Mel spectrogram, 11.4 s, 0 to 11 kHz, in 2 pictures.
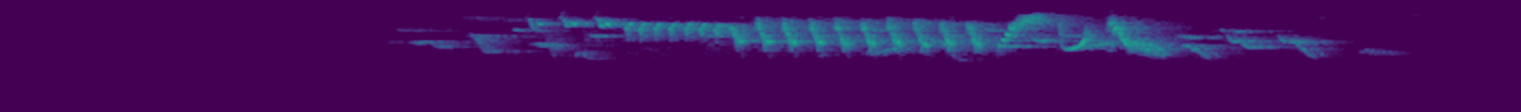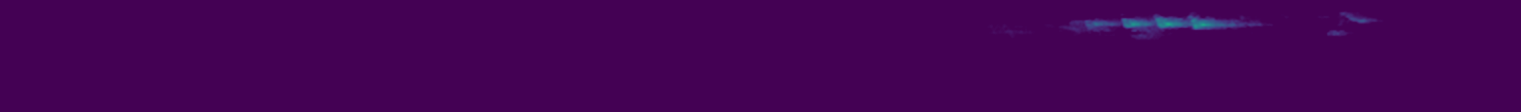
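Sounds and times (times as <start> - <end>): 
Common chaffinch delivering a complete song phrase: 1.5 - 5.4, 9.4 - 11.0.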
